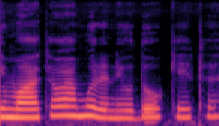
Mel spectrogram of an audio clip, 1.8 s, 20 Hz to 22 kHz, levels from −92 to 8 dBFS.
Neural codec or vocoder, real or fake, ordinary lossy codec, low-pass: none; real; none; none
